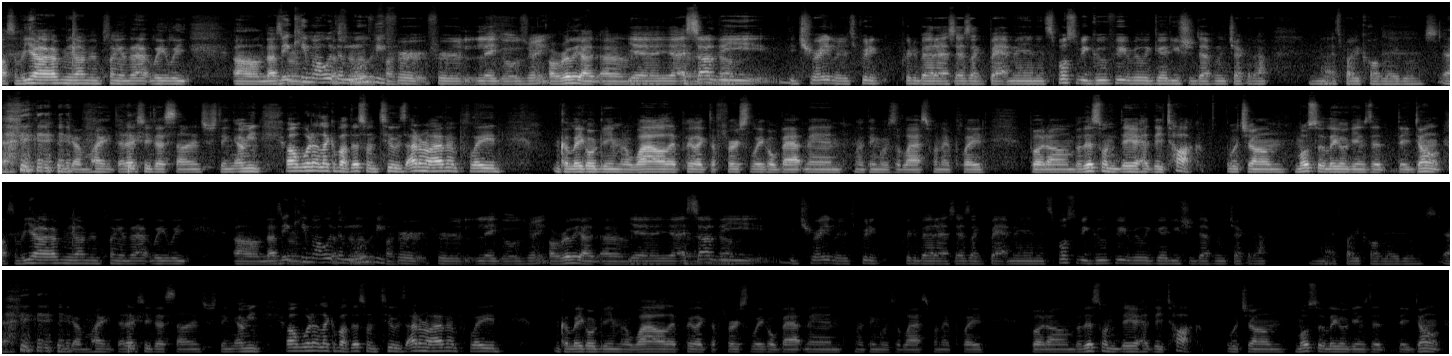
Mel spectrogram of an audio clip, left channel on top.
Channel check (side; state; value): right; quieter; 19.9 dB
